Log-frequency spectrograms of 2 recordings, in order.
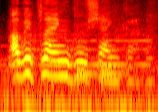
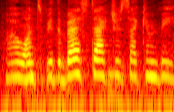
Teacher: she has that characteristic breathiness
